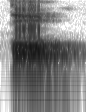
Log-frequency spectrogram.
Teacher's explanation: Baik kita tengok sekali lalu makhraj dan sifat. Makhraj bahagian pangkal lidah ditekan kuat ke bahagian belakang anak tekak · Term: qaf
